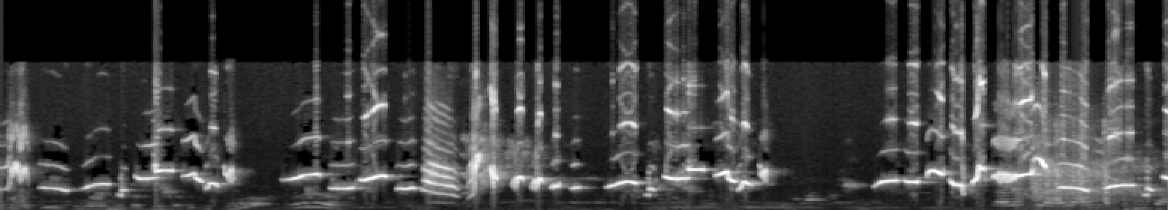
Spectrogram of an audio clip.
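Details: White-rumped shama lure song, played to prompt shamas to sing at contest fields: dense, fast run of varied whistled and trilled notes, sharp chirps and rattling bursts, almost without pause, with a faint low hum beneath.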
